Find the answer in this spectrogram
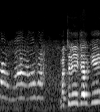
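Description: A toddler's high-pitched, sing-song vocalising: two drawn-out wordless phrases, the second lower in pitch.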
